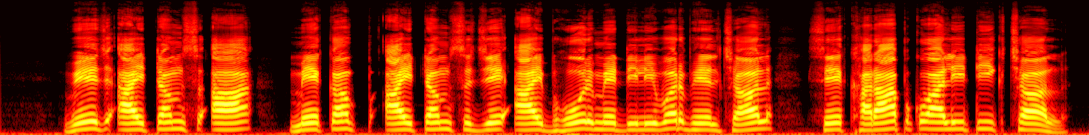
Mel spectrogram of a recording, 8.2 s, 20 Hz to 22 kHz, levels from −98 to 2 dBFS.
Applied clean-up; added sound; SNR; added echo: none; none; none; none.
